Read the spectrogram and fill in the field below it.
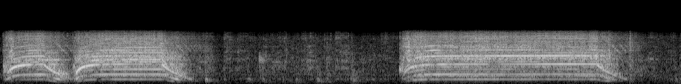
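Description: A temperamental stick blender mixing soap batter whirs loudly in two long bursts, its motor pitch sagging and rising, with a quieter pause between them.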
